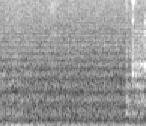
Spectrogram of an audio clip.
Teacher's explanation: These are produced with the lips and the teeth. Is the unvoiced labiodental fricative.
